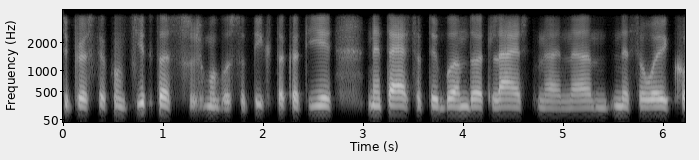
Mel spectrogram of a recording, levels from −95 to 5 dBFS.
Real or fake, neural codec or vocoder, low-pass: fake; codec, 24 kHz, 0.9 kbps, WavTokenizer, large speech release; 3.6 kHz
